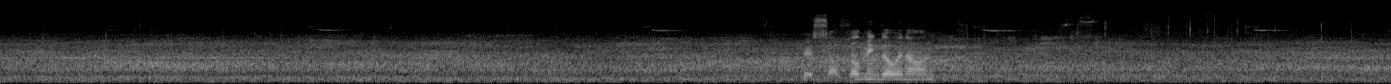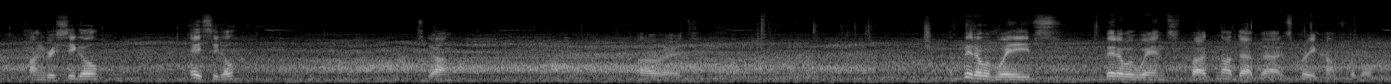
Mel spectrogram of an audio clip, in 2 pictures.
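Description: Water laps gently against a pier.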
